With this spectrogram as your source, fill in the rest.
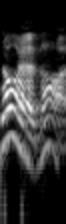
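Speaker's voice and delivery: very loud, high, hyper, wired, amped-up outburst. Co-host redoes a scripted denial when asked to repeat it, hyper and wired. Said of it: "now it just sounds like you took coke or something".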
